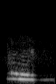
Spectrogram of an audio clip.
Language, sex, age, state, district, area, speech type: Hindi, female, 18-30, Madhya Pradesh, Indore, urban, conversation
